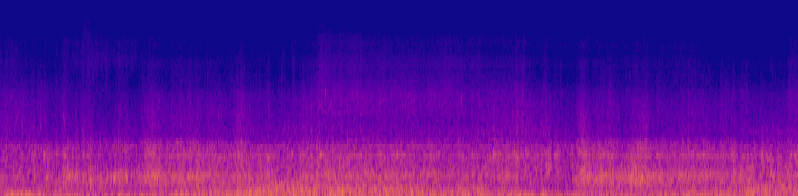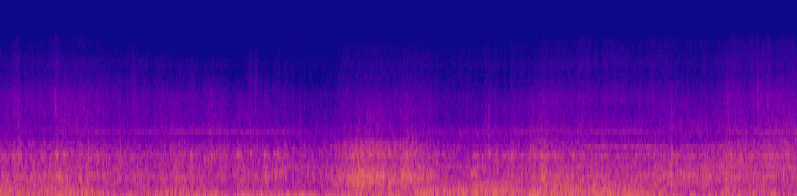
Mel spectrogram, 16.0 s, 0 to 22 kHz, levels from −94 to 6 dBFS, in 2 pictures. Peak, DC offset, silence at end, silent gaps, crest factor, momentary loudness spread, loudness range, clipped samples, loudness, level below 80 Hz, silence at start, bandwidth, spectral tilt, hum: -24 dBFS; under 0.1%; 0 s; none; 16 dB; 6 LU; 3 LU; under 0.1%; -43 LUFS; -46 dBFS; 0 s; 12.5 kHz; -8 dB/octave; none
